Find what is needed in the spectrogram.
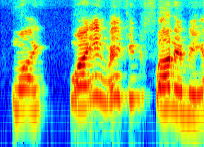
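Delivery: imitating a hungover, near-tearful protest; almost crying. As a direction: complain pitifully, as if too sore to cry. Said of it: "almost crying, but I can't cry".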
